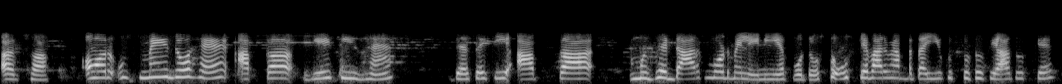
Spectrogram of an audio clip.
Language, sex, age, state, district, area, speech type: Urdu, female, 60+, Uttar Pradesh, Gautam Buddha Nagar, rural, conversation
